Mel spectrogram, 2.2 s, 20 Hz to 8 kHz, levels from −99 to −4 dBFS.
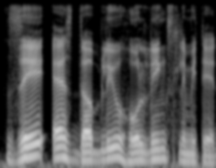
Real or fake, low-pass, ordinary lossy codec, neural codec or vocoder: real; 7.2 kHz; none; none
